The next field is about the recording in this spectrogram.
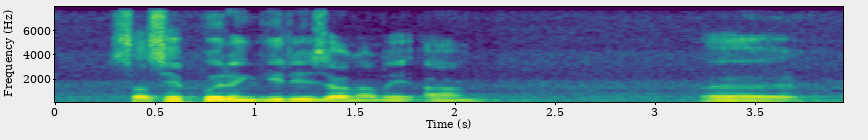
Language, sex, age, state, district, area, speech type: Bodo, male, 45-60, Assam, Kokrajhar, rural, spontaneous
